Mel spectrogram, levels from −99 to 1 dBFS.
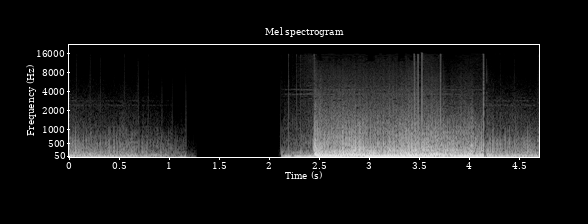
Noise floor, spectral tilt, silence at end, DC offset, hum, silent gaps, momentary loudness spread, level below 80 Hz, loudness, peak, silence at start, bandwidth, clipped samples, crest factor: under -90 dBFS; -10.5 dB/octave; 0 s; under 0.1%; none; none; 19 LU; -18 dBFS; -17 LUFS; -8 dBFS; 0 s; 2.9 kHz; under 0.1%; 8 dB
